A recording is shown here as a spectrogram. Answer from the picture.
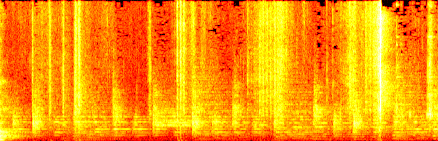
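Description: Quiet background music, with faint scrapes and clicks from a Y-peeler being drawn down a lemon's skin to take off a strip of peel. A sharp click comes near the end.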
